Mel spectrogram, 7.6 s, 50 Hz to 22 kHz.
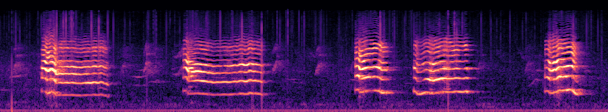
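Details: Female koala calling in Australia, from a 1968 wildlife recording: four drawn-out, nasal, wavering wails with rich harmonics, each about a second long and separated by short pauses, over a quiet background hum.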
